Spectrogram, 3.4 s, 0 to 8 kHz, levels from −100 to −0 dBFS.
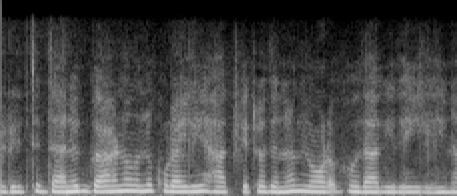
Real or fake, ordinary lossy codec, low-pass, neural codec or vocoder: fake; none; 7.2 kHz; codec, 16 kHz in and 24 kHz out, 0.8 kbps, FocalCodec, streaming, 65536 codes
